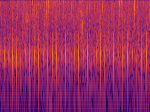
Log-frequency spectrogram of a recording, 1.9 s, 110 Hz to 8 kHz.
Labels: {"label": "biophony, rattle", "recorder": "SoundTrap 500"}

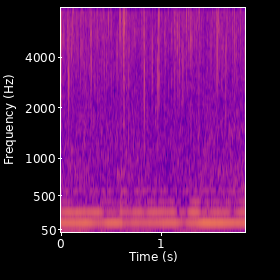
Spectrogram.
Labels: {"label": "biophony, midshipman", "recorder": "SoundTrap 500"}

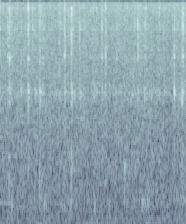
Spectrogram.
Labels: {"label": "ambient", "recorder": "HydroMoth"}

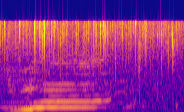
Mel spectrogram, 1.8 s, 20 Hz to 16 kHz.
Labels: {"label": "biophony", "recorder": "SoundTrap 300"}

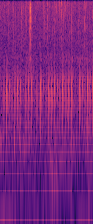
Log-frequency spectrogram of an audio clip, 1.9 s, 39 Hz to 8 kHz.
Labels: {"label": "biophony, rattle", "recorder": "SoundTrap 500"}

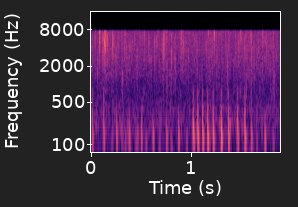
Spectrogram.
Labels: {"label": "biophony, grouper groan", "recorder": "SoundTrap 300"}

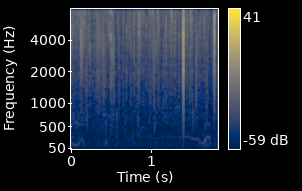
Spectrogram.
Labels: {"label": "biophony, cascading saw", "recorder": "SoundTrap 600 or HydroMoth"}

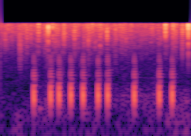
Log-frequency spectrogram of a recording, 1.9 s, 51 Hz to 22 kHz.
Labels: {"label": "biophony, knock", "recorder": "SoundTrap 500"}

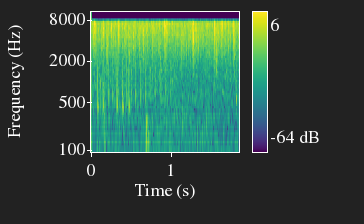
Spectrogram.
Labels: {"label": "biophony, rattle response", "recorder": "SoundTrap 500"}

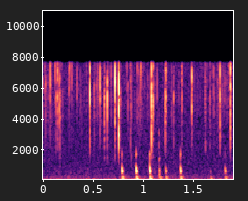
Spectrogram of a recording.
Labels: {"label": "biophony, knock", "recorder": "SoundTrap 300"}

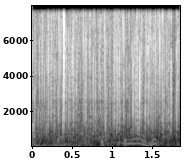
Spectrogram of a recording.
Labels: {"label": "biophony, cascading saw", "recorder": "SoundTrap 600 or HydroMoth"}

